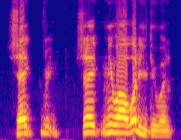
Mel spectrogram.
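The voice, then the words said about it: Deeper cartoon character voice. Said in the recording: “I can't do Frylock. Is it just a normal voice? ... You just do a deeper voice”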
